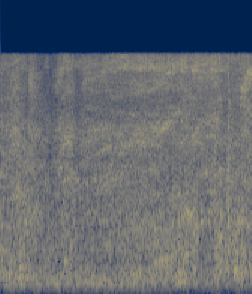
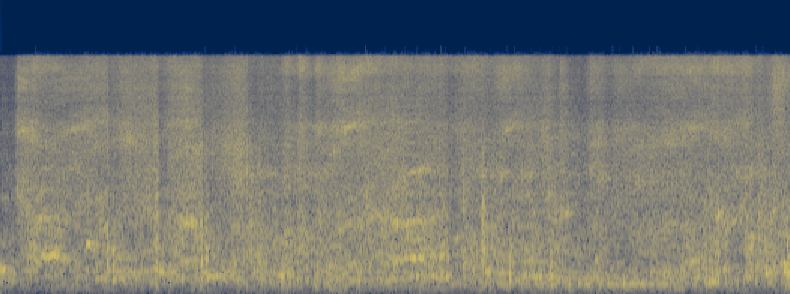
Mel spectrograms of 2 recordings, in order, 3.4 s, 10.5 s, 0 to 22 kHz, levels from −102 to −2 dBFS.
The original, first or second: first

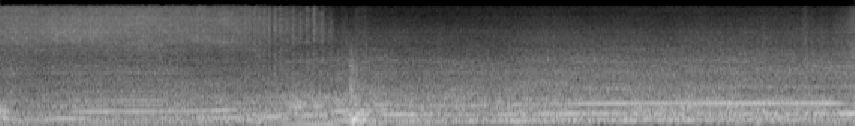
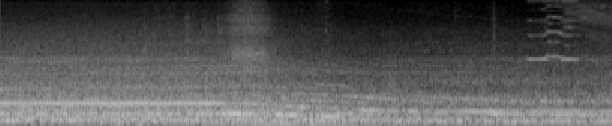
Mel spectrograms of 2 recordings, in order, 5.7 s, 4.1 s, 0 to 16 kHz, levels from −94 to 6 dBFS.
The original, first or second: second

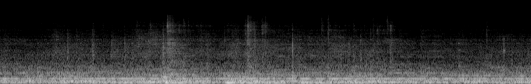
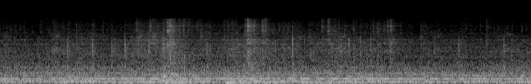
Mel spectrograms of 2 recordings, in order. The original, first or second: second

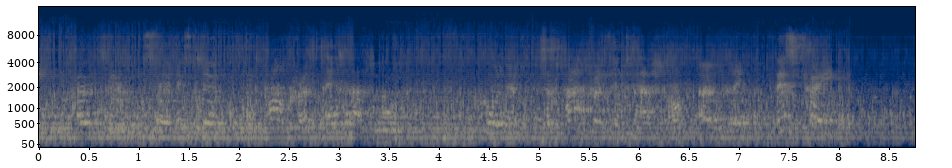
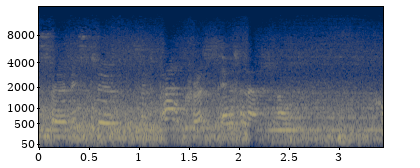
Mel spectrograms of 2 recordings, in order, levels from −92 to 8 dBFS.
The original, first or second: second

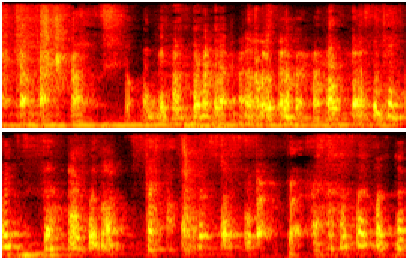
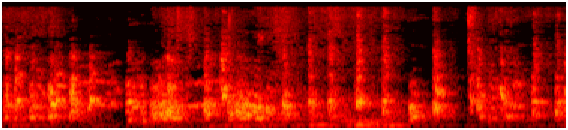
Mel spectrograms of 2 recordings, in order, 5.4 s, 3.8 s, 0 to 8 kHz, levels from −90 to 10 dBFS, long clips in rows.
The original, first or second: second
